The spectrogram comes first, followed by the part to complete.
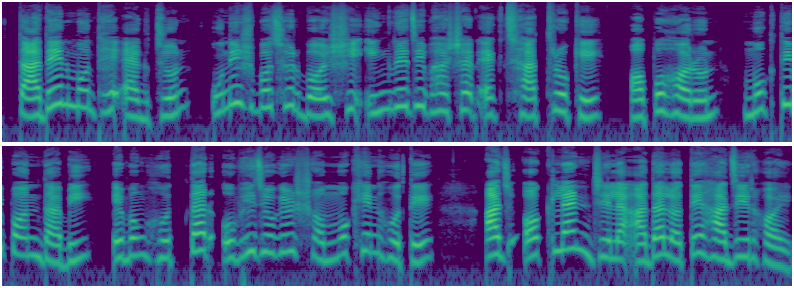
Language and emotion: Bengali, neutral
